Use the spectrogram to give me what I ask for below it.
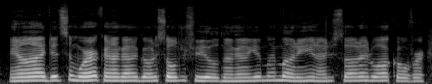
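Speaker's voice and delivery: mock flustered babble to cops; nervous babble. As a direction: rush it like a nervous explanation.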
